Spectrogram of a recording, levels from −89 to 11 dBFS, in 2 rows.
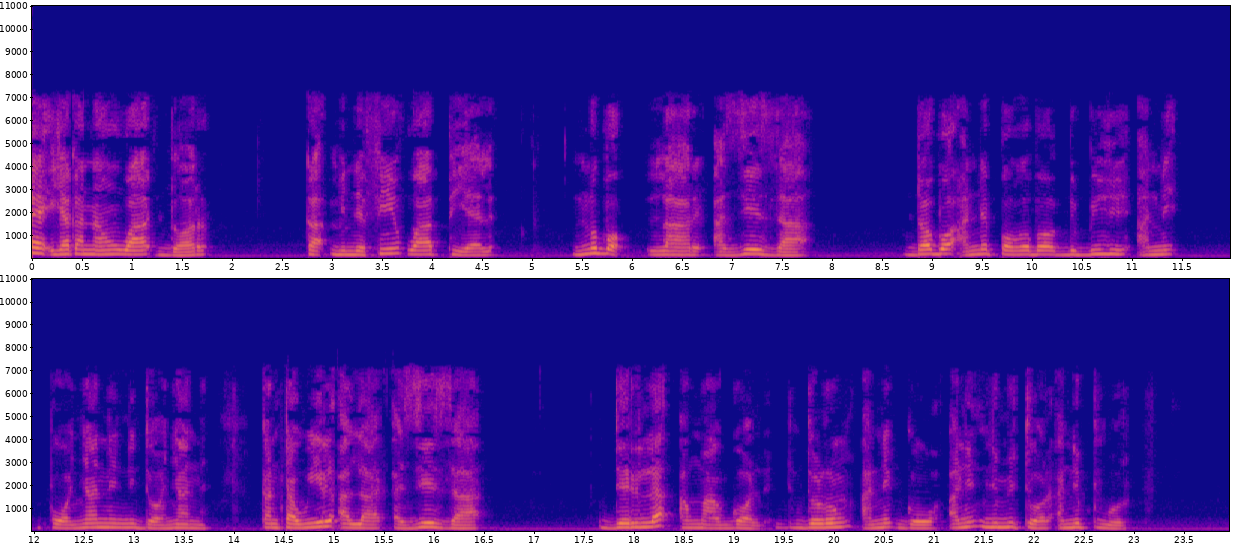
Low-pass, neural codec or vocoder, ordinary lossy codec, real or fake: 7.2 kHz; codec, 16 kHz, 8 kbps, FunCodec, trained on LibriTTS, 25 frames a second; AAC, 32 kbps; fake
